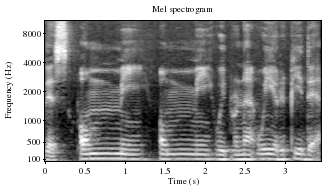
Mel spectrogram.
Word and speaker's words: أمي: We repeat here the M 2 times, okay, because of the pronunciation. Like when we add the possessive pronoun, so it is easier to pronounce it like this. Ummi.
